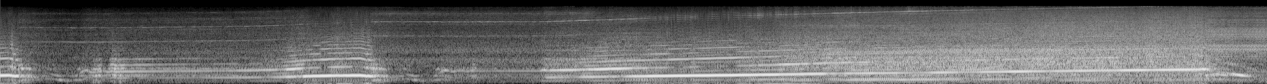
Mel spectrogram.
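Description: Porsche Carrera GT's 5.7-litre V10 on its stock exhaust, run on a chassis dyno. A rev falls away at the start, then a rev climbs for about three seconds and drops off. A long full-throttle pull follows, rising steadily in pitch for about six seconds before the throttle is lifted near the end.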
